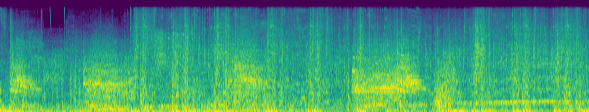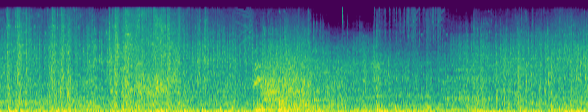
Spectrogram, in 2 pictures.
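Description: Arrows hit metal with sharp cracks and bursts.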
